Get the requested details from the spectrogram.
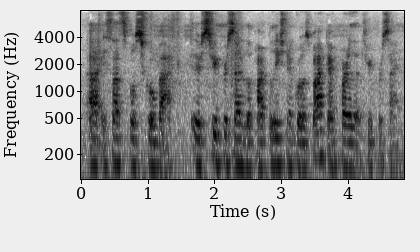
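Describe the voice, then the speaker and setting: Over noticeable background noise and audible room echo, a woman talks with a Canadian accent. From Canada, Toronto. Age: 60s. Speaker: eye surgery patient. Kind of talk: testimony. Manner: halting, repetitive.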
